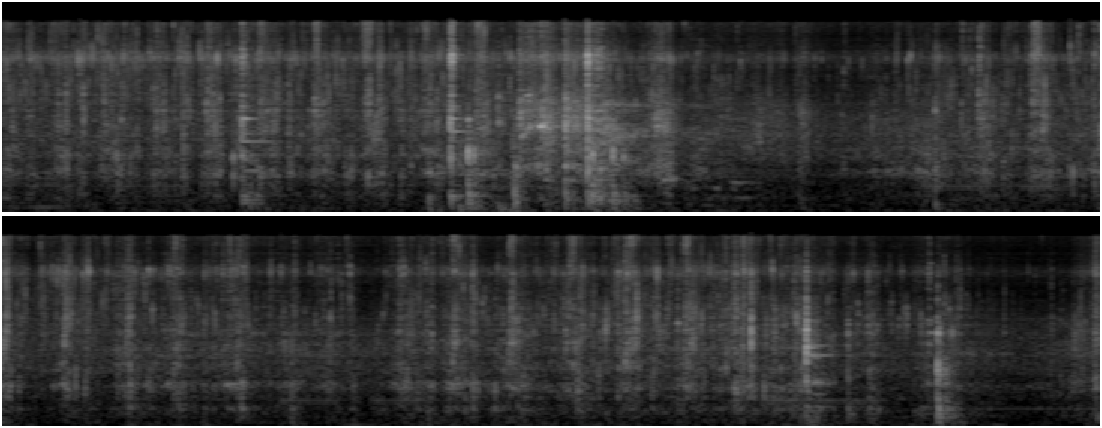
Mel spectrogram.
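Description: Silicone spatula stirring ground dry coconut into hot sugar syrup in a kadhai: soft scraping stirring strokes, loudest about three to four seconds in, then fainter, with a couple of short clicks near the end.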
